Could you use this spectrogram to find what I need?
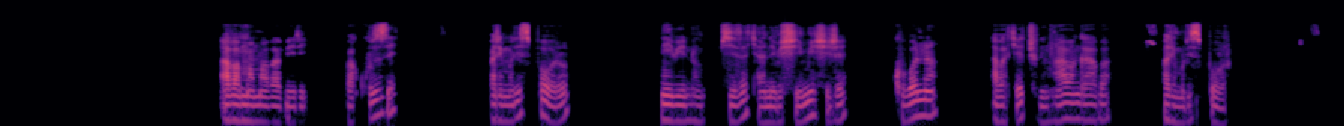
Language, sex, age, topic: Kinyarwanda, male, 25-35, health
